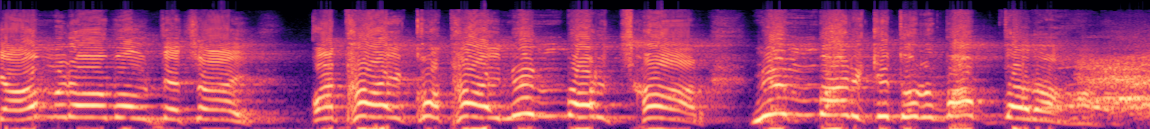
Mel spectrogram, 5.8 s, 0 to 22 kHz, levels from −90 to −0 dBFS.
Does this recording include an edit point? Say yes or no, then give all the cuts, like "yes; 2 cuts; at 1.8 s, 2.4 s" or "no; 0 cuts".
no; 0 cuts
